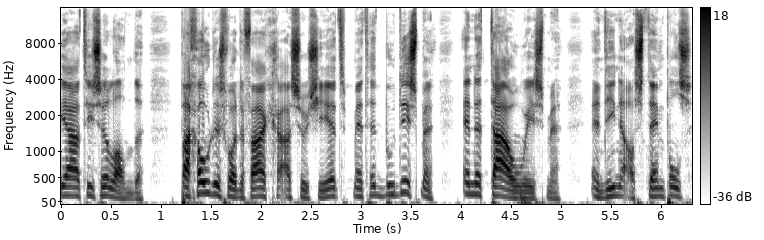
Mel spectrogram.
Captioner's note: voiceover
